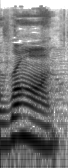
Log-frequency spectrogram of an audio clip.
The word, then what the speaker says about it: wrong: 第二组呢，就是 w r 开头，w 不发音，比如说 write 书写那个单词，还有 wrong 错误这个单词都是这样的。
